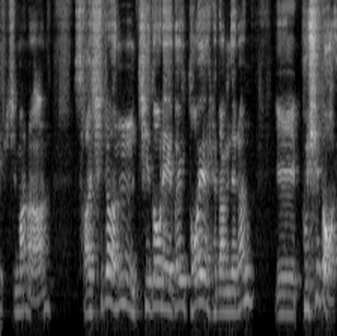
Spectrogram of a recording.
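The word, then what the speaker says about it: 武士道: 사실은 지도력의 도에 해당되는 부시도 일본 발음으로 부시도라고 하죠 어 무사도를 갖추어야만이 참된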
